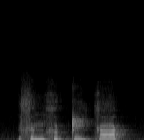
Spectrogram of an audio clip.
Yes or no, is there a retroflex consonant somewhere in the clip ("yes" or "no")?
yes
